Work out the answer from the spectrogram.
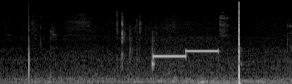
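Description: Telephone line tones as a caller's line cuts off: two steady electronic tones, the second a step higher in pitch, followed by a short sharp click, with no voices.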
